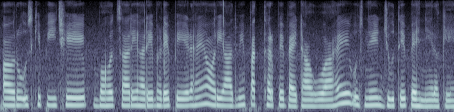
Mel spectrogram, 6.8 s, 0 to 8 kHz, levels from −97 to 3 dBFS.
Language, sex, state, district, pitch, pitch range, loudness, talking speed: Hindi, female, Maharashtra, Sindhudurg, 185 Hz, 175-195 Hz, -19 LUFS, 195 wpm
